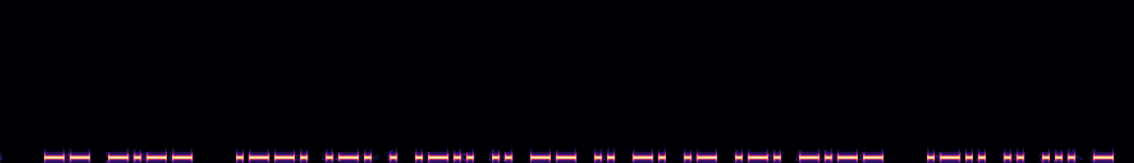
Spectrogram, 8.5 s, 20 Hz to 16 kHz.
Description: Morse code, heard as a keyed tone, about 25 wpm, 600 Hz. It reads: MY PRELIMINARY LIST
